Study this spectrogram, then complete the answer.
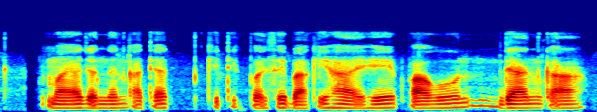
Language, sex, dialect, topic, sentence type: Marathi, male, Varhadi, banking, question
